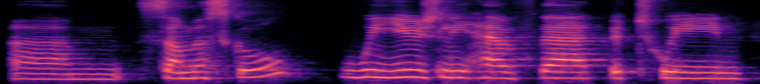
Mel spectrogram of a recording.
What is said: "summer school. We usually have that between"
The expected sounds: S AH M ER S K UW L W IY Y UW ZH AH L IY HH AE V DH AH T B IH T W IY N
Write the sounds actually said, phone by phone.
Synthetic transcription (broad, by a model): S AH M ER S K UW L W IY Y UW ZH AH L IY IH V DH AH T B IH T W IY N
